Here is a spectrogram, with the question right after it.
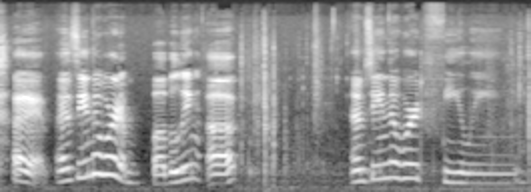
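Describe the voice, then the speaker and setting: At a very slow pace, the speaker's voice swings very widely in pitch against noticeable background noise. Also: woman, fairly high pitch for a woman. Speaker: tarot card reader. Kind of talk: channeled reading. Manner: casual, rambling.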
